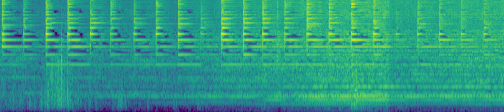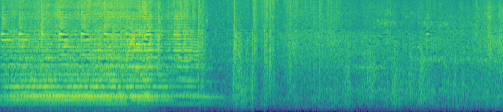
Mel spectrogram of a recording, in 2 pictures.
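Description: A train's air horn sounds one long chord-like blast from about four seconds in, growing louder and cutting off after about seven seconds. Before it there is a rapid, regular ringing that fades out. As the horn stops, a loud rushing noise with scattered knocks follows: the train ploughing into snow, its wheels clattering.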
